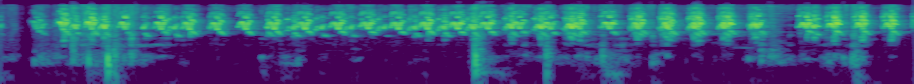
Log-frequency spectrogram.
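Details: Myna at a feeding visit, the mother bringing fig to her babies; fast, raspy, buzzy notes repeated about three times a second in a steady stream, with a few low thuds underneath.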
